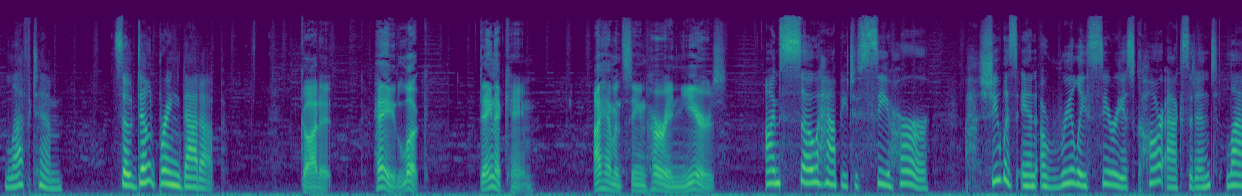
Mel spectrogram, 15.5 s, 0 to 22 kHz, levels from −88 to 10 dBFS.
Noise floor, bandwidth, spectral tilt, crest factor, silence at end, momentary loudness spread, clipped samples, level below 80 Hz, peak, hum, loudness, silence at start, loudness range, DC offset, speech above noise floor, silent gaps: -46 dBFS; 16 kHz; -3.5 dB/octave; 22 dB; 0 s; 13 LU; under 0.1%; -48 dBFS; 0 dBFS; none; -22 LUFS; 0.05 s; 3 LU; under 0.1%; 25 dB; none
